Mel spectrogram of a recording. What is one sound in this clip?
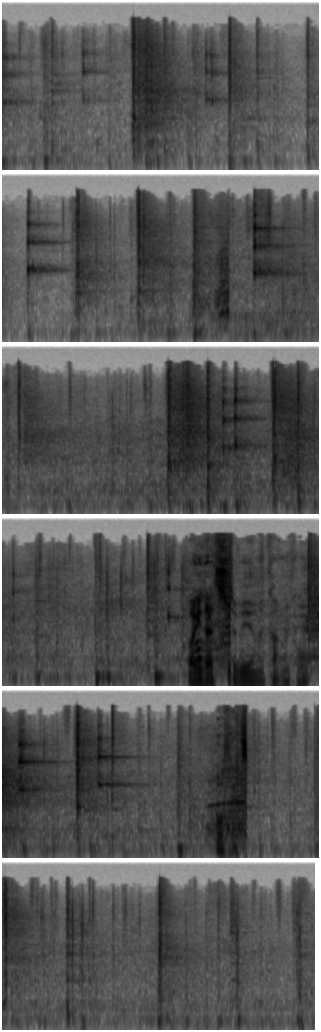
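Badminton rackets smack a shuttlecock back and forth in a large hall.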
